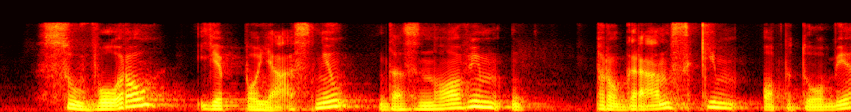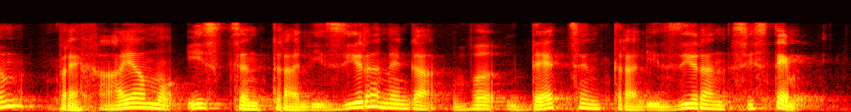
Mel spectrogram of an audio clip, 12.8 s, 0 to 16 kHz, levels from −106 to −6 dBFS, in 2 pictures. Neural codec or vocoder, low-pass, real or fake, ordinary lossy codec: codec, 16 kHz, 6 kbps, DAC; 7.2 kHz; fake; none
